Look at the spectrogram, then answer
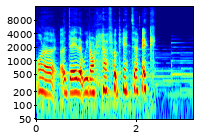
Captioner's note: laughs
